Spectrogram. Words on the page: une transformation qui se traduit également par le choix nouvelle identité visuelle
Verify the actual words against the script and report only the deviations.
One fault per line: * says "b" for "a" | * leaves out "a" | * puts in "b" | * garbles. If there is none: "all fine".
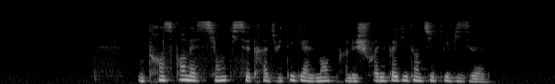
all fine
